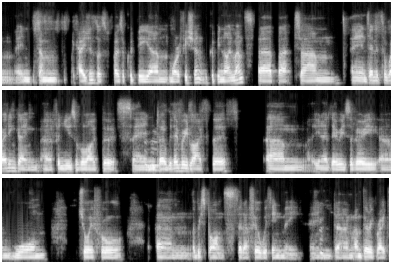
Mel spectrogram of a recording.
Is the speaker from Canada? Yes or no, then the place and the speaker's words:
no; Australia; born there; Even though I was born in Australia, I get asked the question, where are you from? And I make reference to the name of the hospital that I was born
